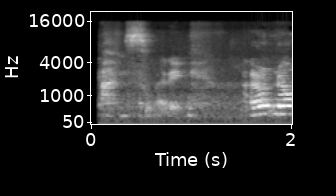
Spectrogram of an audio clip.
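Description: Women's voices: soft, breathy murmuring for about the first second, then a woman starts speaking near the end.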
